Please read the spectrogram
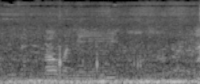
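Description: Steady low rumble of an idling vehicle engine, with a man's voice briefly speaking Thai over it.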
